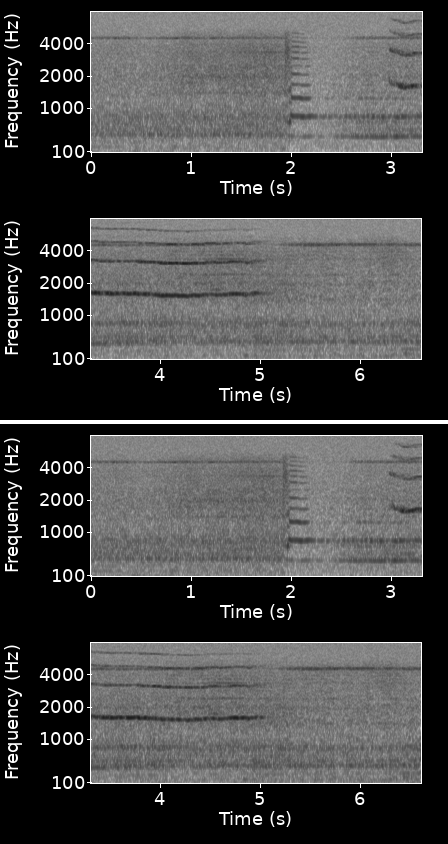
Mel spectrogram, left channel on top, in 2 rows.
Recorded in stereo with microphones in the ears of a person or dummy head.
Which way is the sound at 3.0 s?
45° left (ahead or behind).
